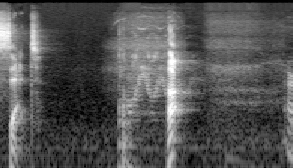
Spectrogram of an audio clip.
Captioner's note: boing sound plays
